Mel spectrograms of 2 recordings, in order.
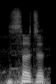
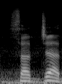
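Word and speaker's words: Sajjad: around the ground sajad versus sajad the little bit difference there sajad the better s a j j a d and the bowler sad s a z z a d but the pronunciation that might be the same sure same yeah should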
